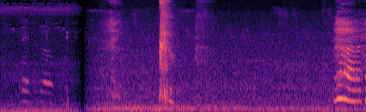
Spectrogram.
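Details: A baby sneezing: a brief, sharp infant sneeze amid room noise, with adult voices, laughter and music in the background.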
